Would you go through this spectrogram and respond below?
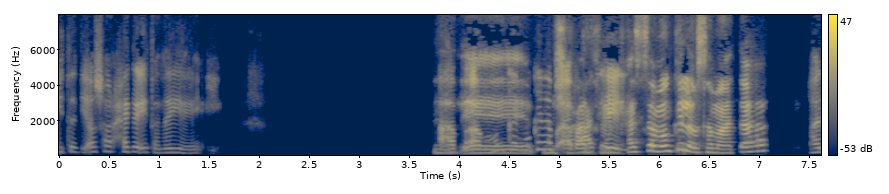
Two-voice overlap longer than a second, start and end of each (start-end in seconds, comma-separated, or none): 3.8-5.9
